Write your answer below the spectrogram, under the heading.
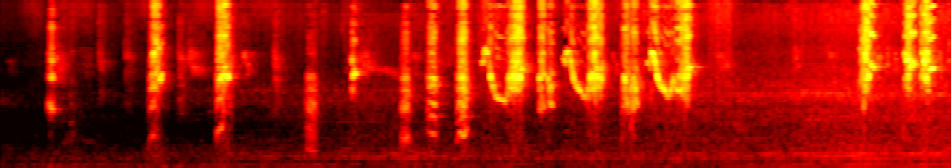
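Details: Young white-eyed Javan myna bobbing its head as it calls to lure hybrid mynas; sparse sharp clicks at first, then a faster cluster of looping whistles and squawks midway, quieter chirps at the end.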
